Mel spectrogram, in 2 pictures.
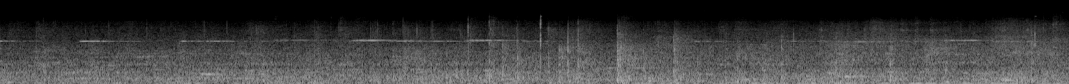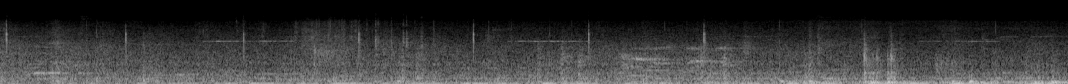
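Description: A repeated high electronic chime sounds over a loudspeaker.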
